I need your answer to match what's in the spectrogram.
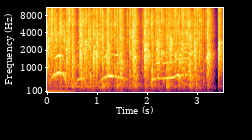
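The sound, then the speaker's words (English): A crowd applauds with dense, steady clapping that fills the whole stretch, with faint voices and a whoop rising over the claps before the applause thins out at the end. “I was delighted by how generally unprepared some of you were for that applause, particularly those of you who had alcohol in your hand.”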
